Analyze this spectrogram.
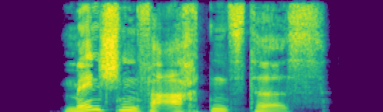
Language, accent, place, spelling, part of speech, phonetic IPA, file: German, Germany, Berlin, menschenverachtendstes, adjective, [ˈmɛnʃn̩fɛɐ̯ˌʔaxtn̩t͡stəs], De-menschenverachtendstes.ogg
- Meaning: strong/mixed nominative/accusative neuter singular superlative degree of menschenverachtend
